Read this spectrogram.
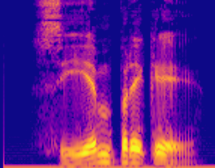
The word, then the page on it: siempre que: espagnol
